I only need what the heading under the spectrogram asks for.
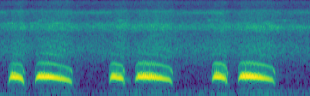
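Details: Two-note cooing from a big Thổ Hú dove: a brief first note, then a drawn-out mellow second note that slides down, the pair recurring roughly every second with steady rhythm.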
